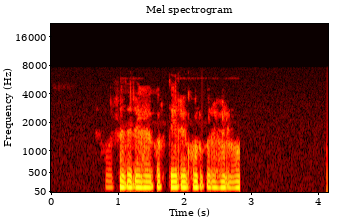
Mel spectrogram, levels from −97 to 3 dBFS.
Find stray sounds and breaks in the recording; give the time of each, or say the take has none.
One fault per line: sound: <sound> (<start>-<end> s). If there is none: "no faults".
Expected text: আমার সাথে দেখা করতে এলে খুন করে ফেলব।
no faults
